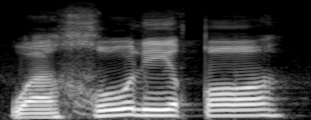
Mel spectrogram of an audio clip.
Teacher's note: Kho memang gak boleh banyak ngorok. Ngorok banget itu enggak, tapi tetap harus bunyi jelas koknya.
